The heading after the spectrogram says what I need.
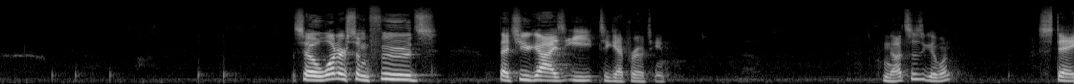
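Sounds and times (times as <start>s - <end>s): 
marker writing on a board during a nutrition lesson: 0.5s - 3.0s
speech: 2.9s - 4.4s, 5.0s - 6.8s, 8.8s - 9.6s, 10.4s - 10.7s.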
